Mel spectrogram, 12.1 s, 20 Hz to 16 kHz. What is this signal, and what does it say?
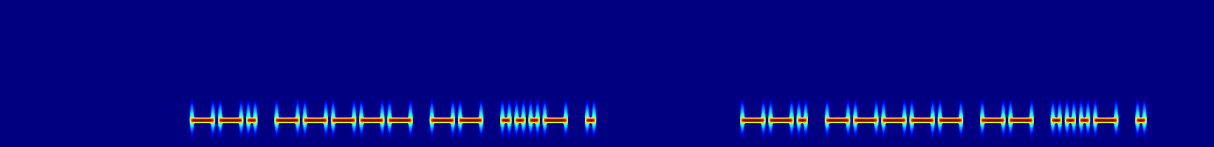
Morse code, heard as a keyed tone, about 17 wpm, 700 Hz. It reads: G0MVE G0MVE
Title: DXCC-100 Call Signs - 5 Characters - Repeated 3x - 17wpm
